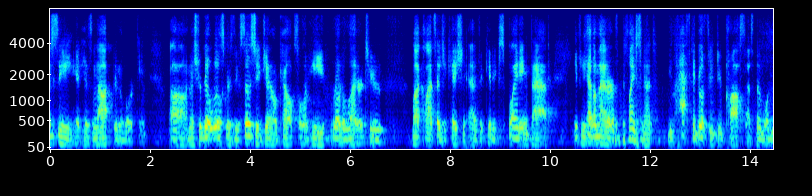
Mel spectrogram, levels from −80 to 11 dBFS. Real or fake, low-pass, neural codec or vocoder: fake; 7.2 kHz; codec, 16 kHz, 1 kbps, FreqCodec, smaller model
